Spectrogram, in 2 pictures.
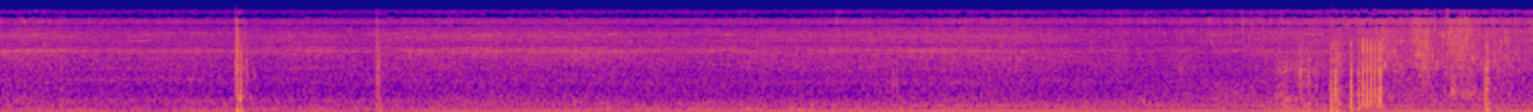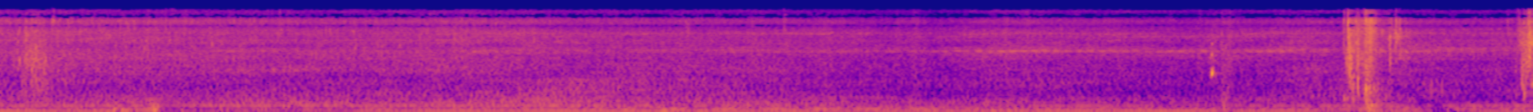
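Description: Water running into an inflatable paddling pool, a steady low rumble of churning water, with a few sharp knocks about two seconds in, a louder cluster in the middle and more near the end.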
